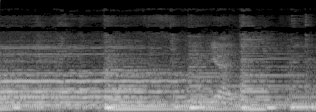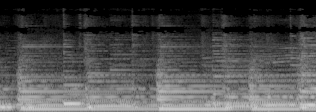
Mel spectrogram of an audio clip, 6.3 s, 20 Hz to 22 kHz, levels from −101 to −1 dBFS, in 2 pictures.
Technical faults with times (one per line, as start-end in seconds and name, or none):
0.00-6.32 computer activity noise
